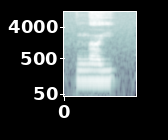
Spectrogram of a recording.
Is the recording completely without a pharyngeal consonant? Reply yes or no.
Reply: yes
